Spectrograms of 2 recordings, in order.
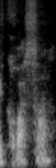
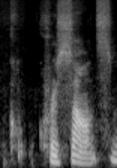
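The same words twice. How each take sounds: First: "croissant" the French way, kwa-san with silent t; French pronunciation. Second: "croissants" with an English r and sounded final ts; English pronunciation. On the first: French streamer showing viewers their own way, "croissant" in native French. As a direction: softly say "croissant" in French, nasal ending and no final t. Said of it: "I say". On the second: Streamer showing viewers how they tried to say it, "croissants" anglicized. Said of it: "I tried to say it". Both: Shown as a demonstration.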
